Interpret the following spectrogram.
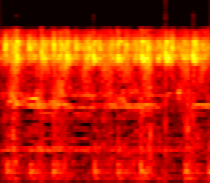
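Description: Many hand-held plastic shakers rattled together by a group, a dense, continuous rattle that pulses unevenly as the shakers go out of step.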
